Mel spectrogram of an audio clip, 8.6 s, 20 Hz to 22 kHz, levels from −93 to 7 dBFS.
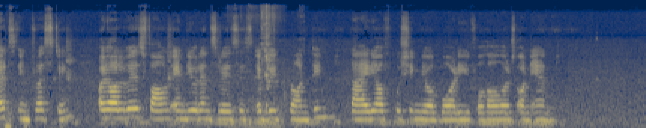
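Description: From 0.13 to 1.3 s, a faint delayed copy of the speech trails the talker. This is an echo leak. It sits about 30 dB under the voice and lags by 229 ms. The likely cause is a far-end loudspeaker whose echo canceller let part of the pickup back down the line. The same echo returns from 1.94 to 4.66 s and from 5.21 s to the end, with the same delay.

Inside the first echo stretch, between 0.28 and 0.52 s, the voice briefly dips by around 10 dB. This is speech suppressed in double talk. The canceller likely could not tell the talker from its own echo while both sides spoke, so it pulled everything down. A second, deeper dip of around 15 dB falls between 3.39 and 3.91 s. Each time, only a short piece of the voice is affected.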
